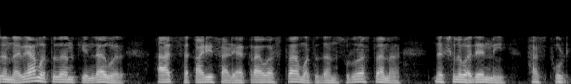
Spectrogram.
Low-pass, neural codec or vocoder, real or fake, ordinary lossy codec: 3.6 kHz; codec, 16 kHz in and 24 kHz out, 2.2 kbps, FireRedTTS-2 codec; fake; none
